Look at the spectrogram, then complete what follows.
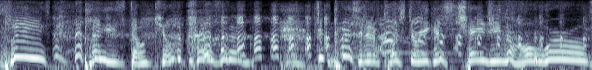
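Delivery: mock pleading victim voice, high and slow.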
